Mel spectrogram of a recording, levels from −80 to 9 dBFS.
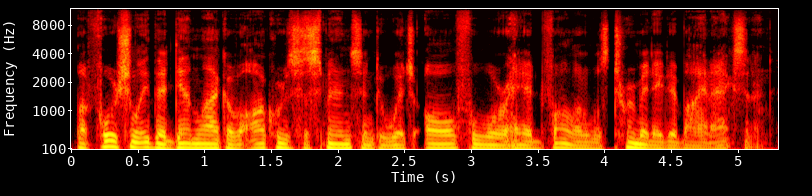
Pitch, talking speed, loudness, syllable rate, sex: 95 Hz, 205 wpm, -18 LUFS, 6.4 syllables/s, male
